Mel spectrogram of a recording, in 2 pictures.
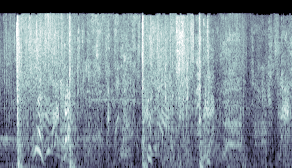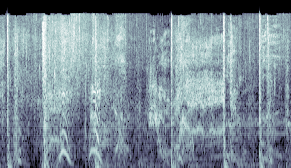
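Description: Heavy blows thud and smack into flesh again and again.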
